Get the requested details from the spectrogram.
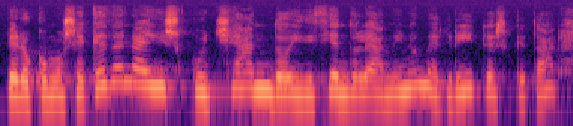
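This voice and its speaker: Speaking fairly quickly in a rather high, dark-toned voice, a woman psychologist explains concepts as an interview guest. Her manner is didactic, and she keeps tossing in "¿vale?" to check understanding.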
